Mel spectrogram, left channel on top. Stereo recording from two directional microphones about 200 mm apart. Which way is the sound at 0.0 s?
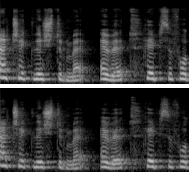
50° left (ahead or behind).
